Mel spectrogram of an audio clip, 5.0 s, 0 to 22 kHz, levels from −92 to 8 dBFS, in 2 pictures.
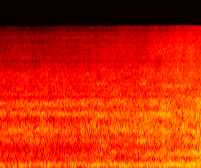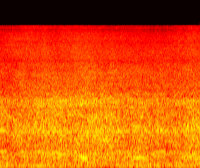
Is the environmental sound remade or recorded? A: remade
